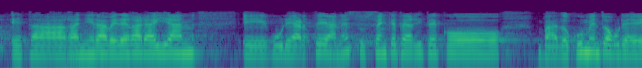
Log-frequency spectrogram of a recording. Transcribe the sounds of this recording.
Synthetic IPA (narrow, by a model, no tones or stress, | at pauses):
e̞t̪aɣaɲe̞ɾaβ̞e̞ɾe̞ɣ̞aɾajan | ɣuɾe̞aɾt̪e̞ane̞sːuse̞ŋke̞t̪ae̞ɣ̞it̪e̞ko̞ | baðo̞kume̞nt̪uaɣ̞uɾe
